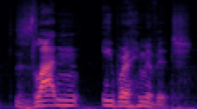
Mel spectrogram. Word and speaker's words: Zlatan Ibrahimovic: Zlatan Ibrahimovic."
